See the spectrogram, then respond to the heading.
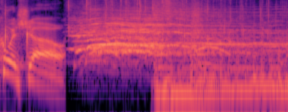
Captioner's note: cheers and applause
